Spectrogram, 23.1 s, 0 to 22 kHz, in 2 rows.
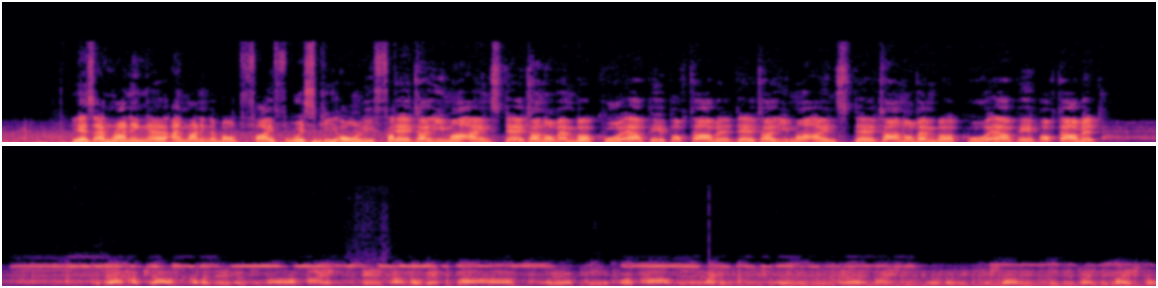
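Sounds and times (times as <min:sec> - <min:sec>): radio hiss: 0:11.0 - 0:23.0
steady high tone: 0:11.6 - 0:23.0
radio speech through small speaker: 0:12.2 - 0:23.0.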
